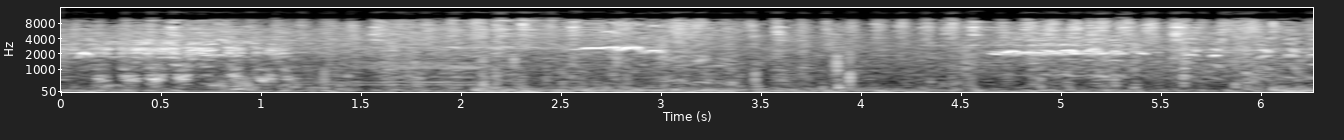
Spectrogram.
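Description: Several horses squealing and neighing during an aggressive clash, with high squeals a few times over and scattered thuds of hooves.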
